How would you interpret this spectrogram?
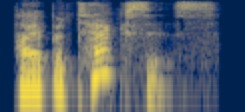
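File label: "hypotaxis", British English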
